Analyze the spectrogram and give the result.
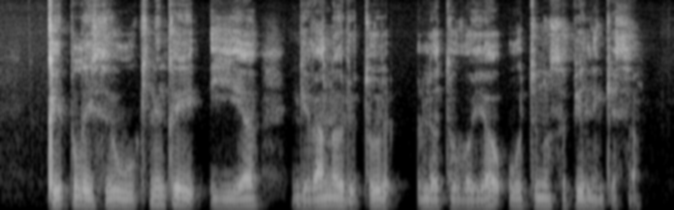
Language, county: Lithuanian, Vilnius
